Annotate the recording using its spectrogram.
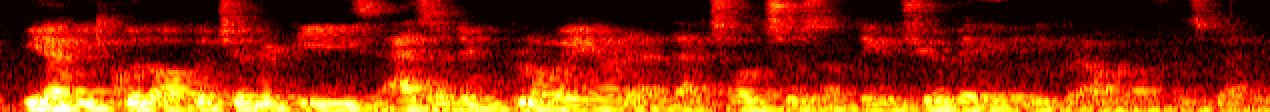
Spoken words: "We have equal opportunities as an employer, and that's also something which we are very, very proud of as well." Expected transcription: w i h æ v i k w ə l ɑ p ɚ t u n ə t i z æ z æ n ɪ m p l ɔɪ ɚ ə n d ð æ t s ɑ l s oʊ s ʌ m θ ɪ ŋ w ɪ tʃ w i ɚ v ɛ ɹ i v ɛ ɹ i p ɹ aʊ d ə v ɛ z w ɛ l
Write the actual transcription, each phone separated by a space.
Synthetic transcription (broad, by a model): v i h æ v i k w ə l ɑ p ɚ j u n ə t i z æ z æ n ɪ m p l ɔɪ ɚ ə n d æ t s ɑ l s oʊ s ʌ m t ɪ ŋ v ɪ tʃ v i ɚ v ɛ ɹ i v ɛ ɹ i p ɹ aʊ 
